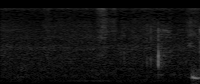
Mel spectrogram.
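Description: Faint handling of a paper exercise notebook as its page is turned and pressed flat, with a soft tick about a second in and a short brief sound near the end; the room is otherwise very quiet.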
